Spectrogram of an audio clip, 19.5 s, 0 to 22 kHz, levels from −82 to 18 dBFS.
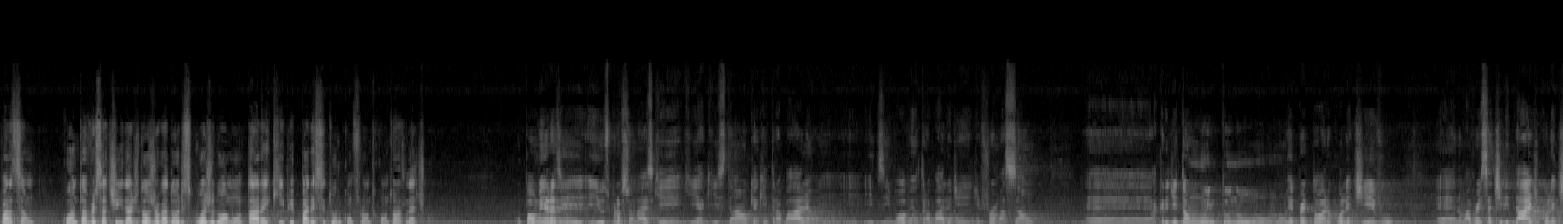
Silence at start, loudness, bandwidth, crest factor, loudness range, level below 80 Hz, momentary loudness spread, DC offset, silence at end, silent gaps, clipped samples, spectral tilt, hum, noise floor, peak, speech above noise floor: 0 s; -26 LUFS; 16 kHz; 22 dB; 13 LU; -58 dBFS; 18 LU; under 0.1%; 0 s; none; under 0.1%; -5 dB/octave; none; -48 dBFS; -4 dBFS; 22 dB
